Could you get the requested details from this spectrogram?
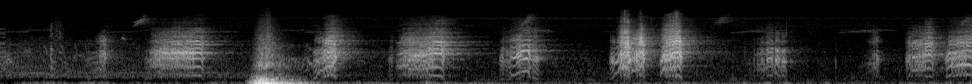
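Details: Macaw giving a series of harsh, raspy squawks, each about half a second long and spaced irregularly, with one loud low thump partway through.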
